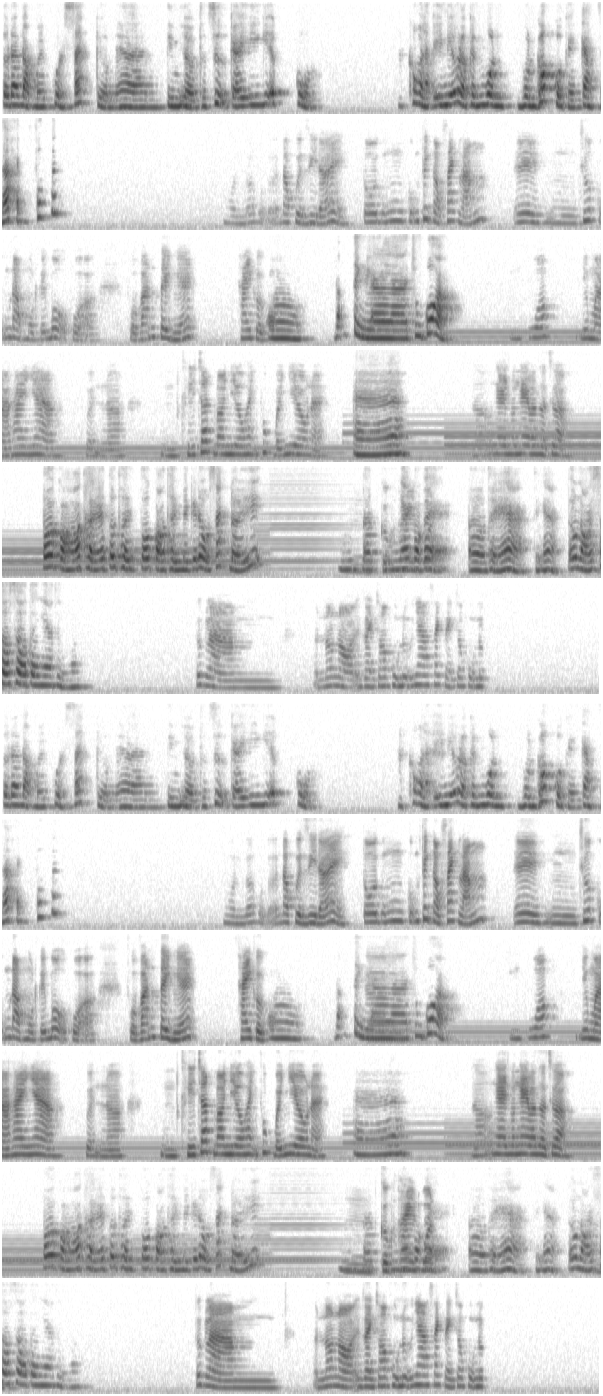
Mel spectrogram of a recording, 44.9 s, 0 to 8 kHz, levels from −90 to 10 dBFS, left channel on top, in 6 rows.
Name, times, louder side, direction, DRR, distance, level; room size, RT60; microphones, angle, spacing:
voice 1, 0.0-3.9 5.1-8.2 18.3-18.8 19.1-20.6 26.8-27.6 30.5-33.2 34.2-35.5 35.8-38.5, left 6 dB, 60° left, 0.3 m, -28 dB
voice 2, 10.2-13.6 13.9-17.4 17.9-18.3 19.5-20.0 21.3-21.8 22.2-23.2 23.5-24.0 24.4-26.5 28.3-29.6 34.2-35.4 37.3-37.6 39.9-40.9 41.3-43.4, right 7 dB, 75° right, 0.3 m, -35 dB
Keyboard (musical), 19.5-34.6, left 1 dB, 20° left, 0.7 m, -47 dB
2.4 x 2.3 x 3.2 m
head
